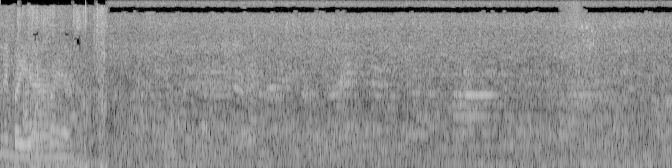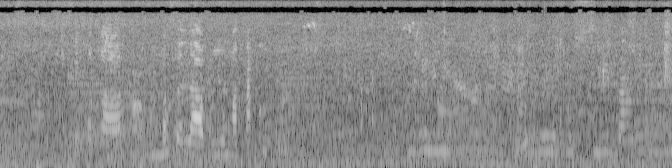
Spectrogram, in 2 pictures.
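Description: A crowd of people chatters quietly outdoors.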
